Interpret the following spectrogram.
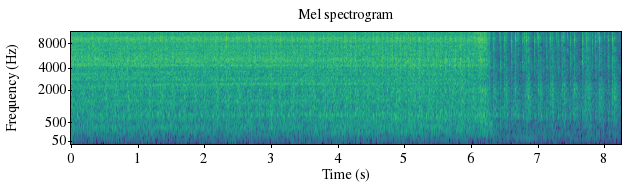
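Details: Troy-Bilt Gardenway 47278 vac chipper, Briggs flathead horizontal engine with 12-volt electric start: the starter motor whirs and turns the engine over with a steady chug, about three strokes a second. Starter and solenoid work normally.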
